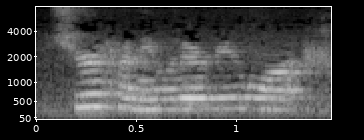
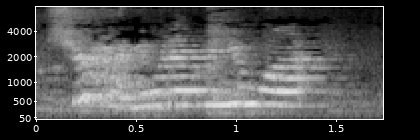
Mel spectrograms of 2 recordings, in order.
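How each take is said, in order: First: It sounds meekly compliant and agreeable. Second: It sounds resentful and passive-aggressive.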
